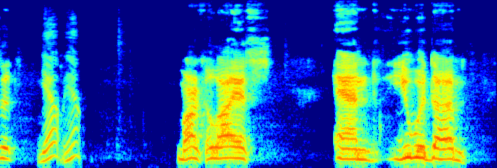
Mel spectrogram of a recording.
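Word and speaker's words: Helias: remote uh way first you and just Mark helas that's how he pronounces it yeah yeah Mark helas and you would um how would you do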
